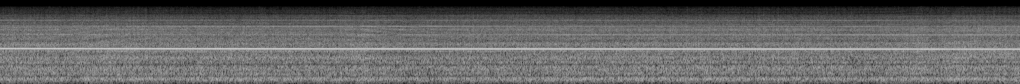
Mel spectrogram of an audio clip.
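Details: Jet turbine truck, first start-up after winter, after cleaning a dirt-clogged fuel filter and adjusting the fuel pump: smooth even turbine scream with steady high whistle, no surging or popping; normal stable running.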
